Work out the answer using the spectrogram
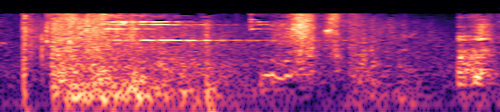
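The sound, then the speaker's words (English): Rifle gunshot in a video game: a loud, harsh blast with a noisy, sustained tail, then another sharp burst near the end. “Yeah, nothing like a rifle bullet to the head to show that you care.”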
